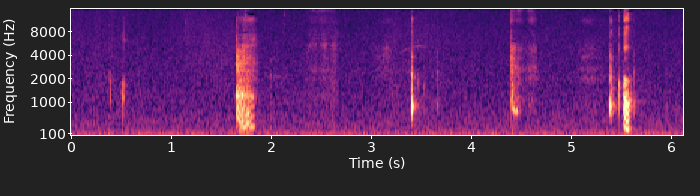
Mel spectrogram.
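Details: 10-day-old newborn baby with hiccups: four or five short, sharp hiccup sounds, irregularly spaced, in a quiet room.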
